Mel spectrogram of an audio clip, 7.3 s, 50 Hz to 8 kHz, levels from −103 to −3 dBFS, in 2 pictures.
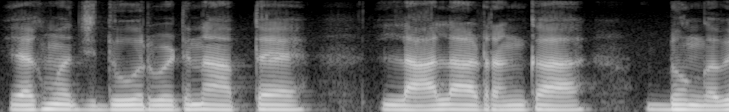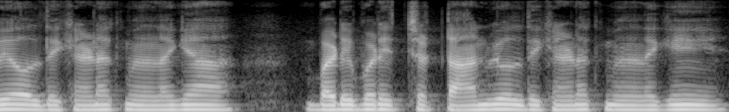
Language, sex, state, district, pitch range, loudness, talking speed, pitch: Garhwali, male, Uttarakhand, Uttarkashi, 120-125 Hz, -22 LUFS, 220 wpm, 125 Hz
